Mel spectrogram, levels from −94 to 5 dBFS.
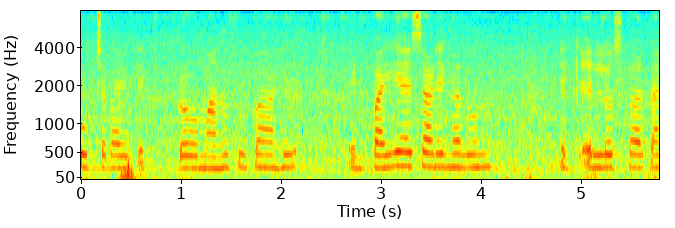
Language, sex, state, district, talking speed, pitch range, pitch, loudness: Marathi, female, Maharashtra, Washim, 155 wpm, 215-230 Hz, 225 Hz, -18 LUFS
